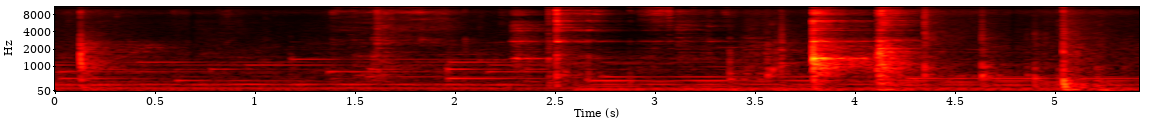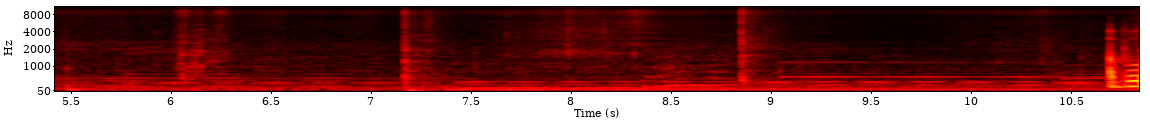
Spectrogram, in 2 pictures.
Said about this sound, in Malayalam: എന്നിട്ട് നമുക്ക് പാത്രങ്ങളൊക്കെ ഒന്ന് കഴുകി വെക്കാം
